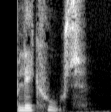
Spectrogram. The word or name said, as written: blækhus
